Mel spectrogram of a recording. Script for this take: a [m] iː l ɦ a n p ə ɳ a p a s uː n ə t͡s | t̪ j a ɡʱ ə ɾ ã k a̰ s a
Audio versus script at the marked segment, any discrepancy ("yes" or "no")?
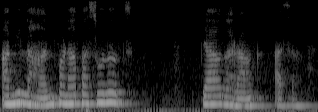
no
